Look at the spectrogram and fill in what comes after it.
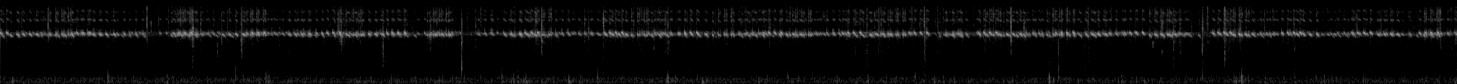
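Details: Crickets give a nearly continuous high, rapidly pulsed trill with only brief dips, accompanied by occasional sharp clicks in the background.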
